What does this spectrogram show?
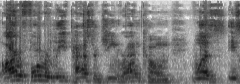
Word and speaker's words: Roncone: You know, our former lead pastor, Gene Roncone, he's like my podcast hero.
